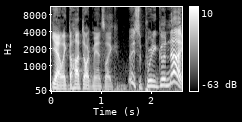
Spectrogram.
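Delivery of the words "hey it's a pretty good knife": higher, casual street vendor voice; a lightly voiced New York vendor sizing up a deal; hot dog vendor. Vendor haggling with Jason, light street vendor voice.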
